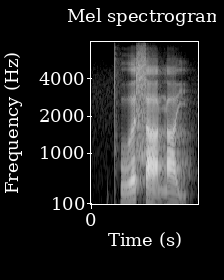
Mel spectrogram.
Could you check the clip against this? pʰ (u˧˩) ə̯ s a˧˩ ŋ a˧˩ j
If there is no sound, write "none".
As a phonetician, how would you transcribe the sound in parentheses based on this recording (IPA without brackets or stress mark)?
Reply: u˧˥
